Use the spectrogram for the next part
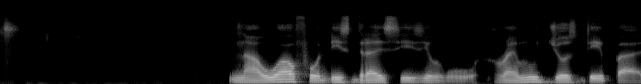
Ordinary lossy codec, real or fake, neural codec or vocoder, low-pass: none; fake; codec, 24 kHz, 0.9 kbps, WavTokenizer, large speech release; 9.9 kHz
